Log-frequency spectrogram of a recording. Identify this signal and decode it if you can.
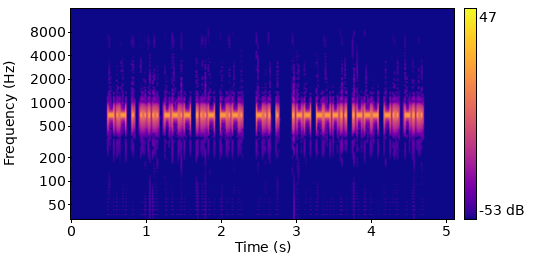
Morse code, heard as a keyed tone, about 46 wpm, 700 Hz. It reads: KE5QVC DE W8JDB
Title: USA Callsign DE Callsign 45wpm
